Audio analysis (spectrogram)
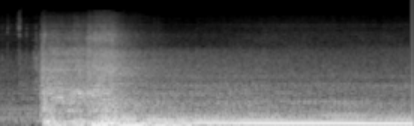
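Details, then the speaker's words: K-series MG Midget with new custom exhaust using a Toyota Yaris centre section and long tailpipe: catches after a short crank and settles into a deep, steady, fairly quiet idle burble; quieter than before, old-car sound. "That's not too bad. Definitely quieter than it was. With the long tailpipe, it's got that kind of old car sound."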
